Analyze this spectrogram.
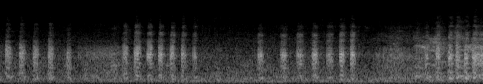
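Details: Close-up cackling from groups of Northern fulmars displaying on cliff ledges: bursts of fast, guttural pulses in several separate runs, with the sea washing constantly in the background.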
